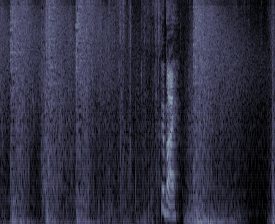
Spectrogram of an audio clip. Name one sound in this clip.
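A sword strikes with heavy metallic blows.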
